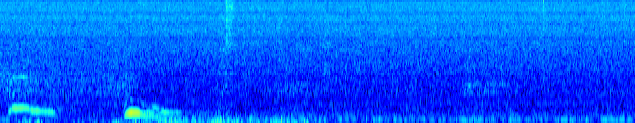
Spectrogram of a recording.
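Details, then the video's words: Eurasian eagle-owls, a pair calling at night; two short hoots about two seconds apart, each dipping in pitch, followed by quiet with faint low rumbling noise. "Uhus rufen in der Nacht"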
